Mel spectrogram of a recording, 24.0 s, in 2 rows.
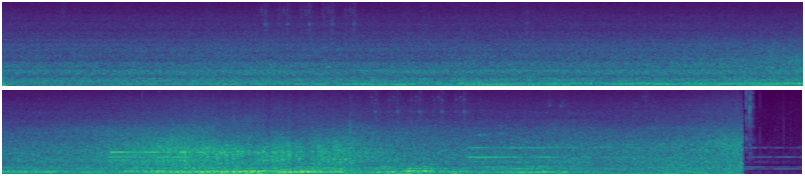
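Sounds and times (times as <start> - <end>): vehicle engine running: 5.1 - 23.1.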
